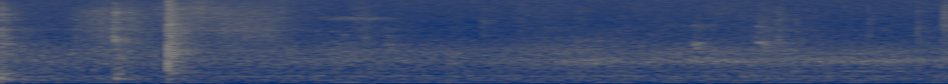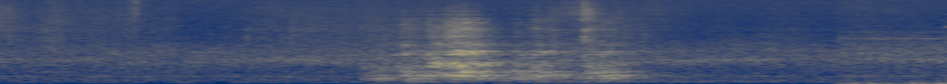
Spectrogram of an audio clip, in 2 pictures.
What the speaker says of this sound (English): That's Apollo attention seeking, scraping the bars.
